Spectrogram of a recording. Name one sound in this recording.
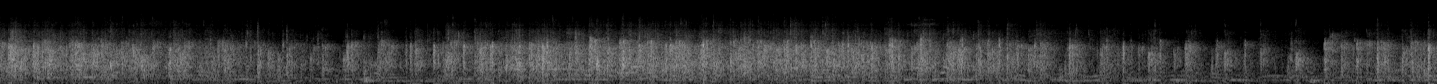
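A large crowd applauds steadily in an echoing hall.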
